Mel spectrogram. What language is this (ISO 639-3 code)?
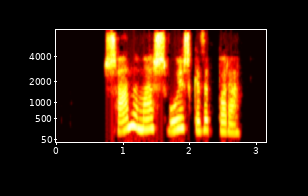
mrj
